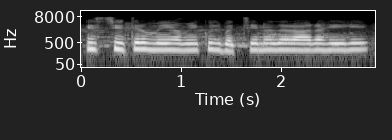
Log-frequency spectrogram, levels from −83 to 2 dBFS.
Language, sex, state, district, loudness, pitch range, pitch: Hindi, female, Madhya Pradesh, Bhopal, -14 LUFS, 230-245 Hz, 235 Hz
